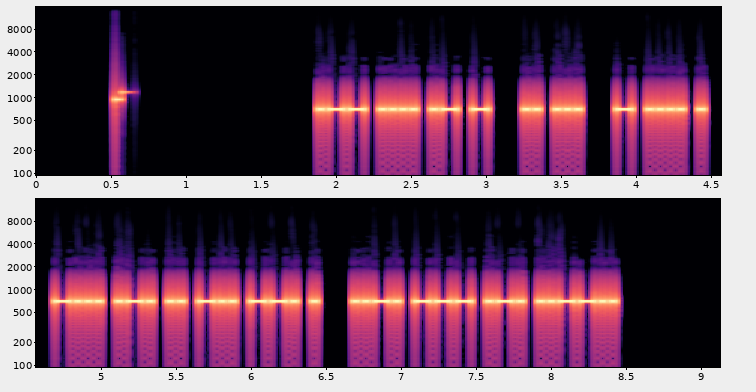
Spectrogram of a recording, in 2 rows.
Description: Morse code, heard as a keyed tone, about 34 wpm, 700 Hz. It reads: WHAT IS THE BRIDGE FOR?
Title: Sentences from Top 1200 Words 35wpm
